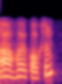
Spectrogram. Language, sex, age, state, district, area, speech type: Assamese, male, 18-30, Assam, Charaideo, urban, conversation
